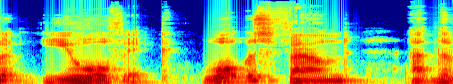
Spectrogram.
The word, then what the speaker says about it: Jorvik: looks like jorvik but we pronounce the j like a year so we're going to call it jorvik what was found at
